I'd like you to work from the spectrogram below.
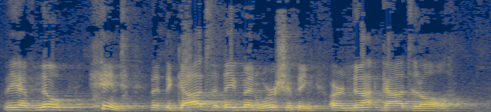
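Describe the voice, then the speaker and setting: A man's voice: on the high side, fairly even intonation, a little slow, darkish tone, echoey room, low-quality recording. A man preaching a sermon, reading scripture and asking earnest rhetorical questions.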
